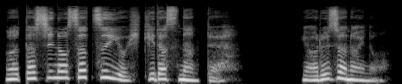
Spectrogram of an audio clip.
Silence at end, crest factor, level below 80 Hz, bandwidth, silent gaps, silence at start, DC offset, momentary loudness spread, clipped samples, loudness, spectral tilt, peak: 0.2 s; 12 dB; -56 dBFS; 16.5 kHz; 2.02-2.07 s, 2.50-2.95 s; 0.05 s; under 0.1%; 11 LU; under 0.1%; -15 LUFS; -4.5 dB/octave; -2 dBFS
